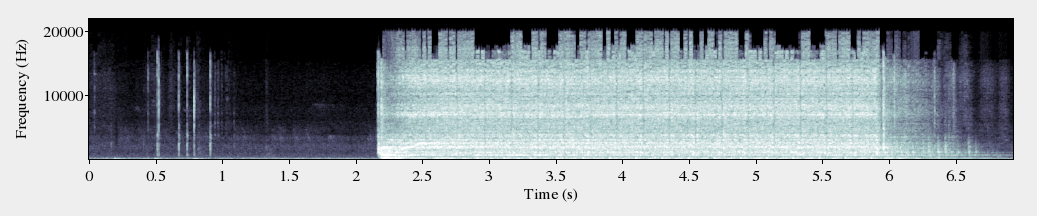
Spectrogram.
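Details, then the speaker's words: Predator 13,000 W tri-fuel generator, first start on propane: about four seconds of cranking that never catches, then spins down; hard start from air in the regulator line, and it ran rough for about a minute after starting. "So it will take several times of turning this thing over to get it started. And then when it did start, it ran like crap for the first about a minute, minute and a half."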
